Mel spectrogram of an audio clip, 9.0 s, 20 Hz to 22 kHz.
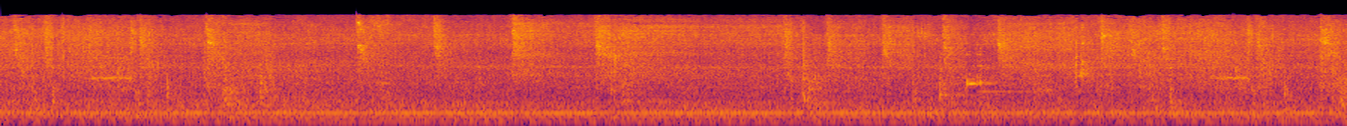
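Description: A4 paper-ream overwrapping machine running: a steady mechanical hum with one constant tone, broken by frequent irregular clacks and knocks from its feeding and folding mechanisms.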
